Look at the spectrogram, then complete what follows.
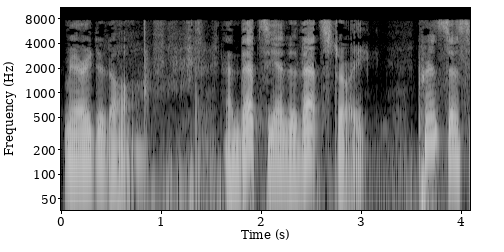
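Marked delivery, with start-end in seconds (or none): none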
